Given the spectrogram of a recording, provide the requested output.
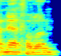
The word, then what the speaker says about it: Nephilim: So first, Mark, what were the am I pronouncing the Nephilim right? Is it Nephilim? Yeah, Nephilim.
